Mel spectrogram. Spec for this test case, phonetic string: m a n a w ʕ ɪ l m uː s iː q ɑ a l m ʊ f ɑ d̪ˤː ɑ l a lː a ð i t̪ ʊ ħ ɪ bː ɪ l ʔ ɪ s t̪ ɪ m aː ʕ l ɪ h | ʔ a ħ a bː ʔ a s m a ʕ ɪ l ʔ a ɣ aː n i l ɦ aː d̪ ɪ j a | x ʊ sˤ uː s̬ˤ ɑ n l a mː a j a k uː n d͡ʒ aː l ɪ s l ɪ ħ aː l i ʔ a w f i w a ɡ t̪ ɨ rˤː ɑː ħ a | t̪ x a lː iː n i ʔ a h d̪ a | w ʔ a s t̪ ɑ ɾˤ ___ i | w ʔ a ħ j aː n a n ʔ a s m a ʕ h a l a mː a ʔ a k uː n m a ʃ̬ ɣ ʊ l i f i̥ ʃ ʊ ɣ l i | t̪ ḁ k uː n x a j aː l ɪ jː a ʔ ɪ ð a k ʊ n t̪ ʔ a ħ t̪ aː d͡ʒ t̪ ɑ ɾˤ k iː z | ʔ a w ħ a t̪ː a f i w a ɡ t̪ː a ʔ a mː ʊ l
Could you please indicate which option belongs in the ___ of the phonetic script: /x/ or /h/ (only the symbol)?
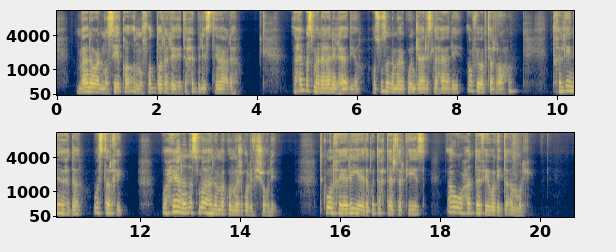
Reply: x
